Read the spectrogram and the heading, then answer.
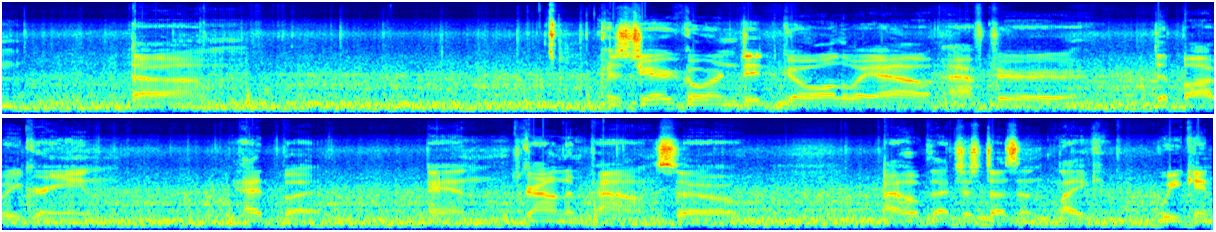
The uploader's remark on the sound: On the Road. Eventually the car audio may improve, we will see how this goes.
